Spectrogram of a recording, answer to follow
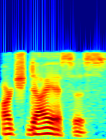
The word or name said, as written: archdiocese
